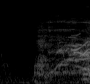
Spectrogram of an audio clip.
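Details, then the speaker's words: On request, an adult gives one short, high, squeaky fake hiccup in a quiet room; listeners say it sounded like a Chihuahua from a distance. "Could I just hear the sound of your hiccup please? >> It would be a fake hiccup but you can."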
